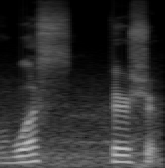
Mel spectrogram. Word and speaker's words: Worcestershire: The sauce is pronounced Worcestershire.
